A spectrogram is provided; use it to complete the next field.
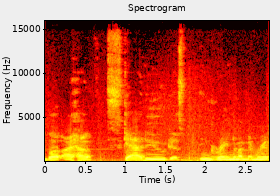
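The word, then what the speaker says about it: Scadutree: fragment it's actually pronounced Shadow tree apparently it's an Old English way of saying it but I have scadu just ingrained in my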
